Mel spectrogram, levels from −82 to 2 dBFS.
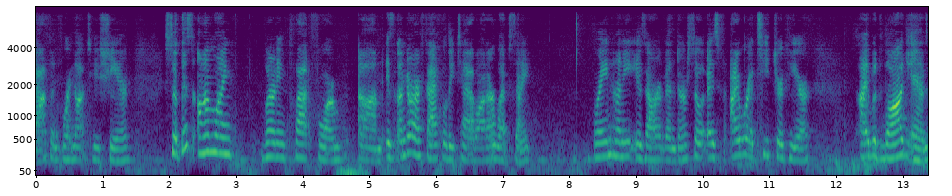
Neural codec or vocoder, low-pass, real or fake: codec, 44.1 kHz, 2.6 kbps, DAC; 7.2 kHz; fake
